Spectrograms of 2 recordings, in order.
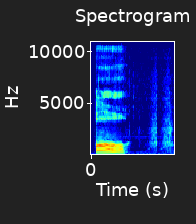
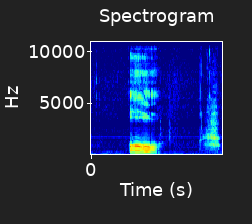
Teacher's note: To make this sound, you don't lift your tongue tip. Instead, it's down, touching the back of the bottom front teeth. The back part of the tongue pulls back towards the throat. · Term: dark L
